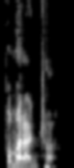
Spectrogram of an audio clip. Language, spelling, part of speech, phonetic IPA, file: Polish, pomarańcza, noun, [ˌpɔ̃maˈrãj̃n͇t͡ʃa], Pl-pomarańcza.ogg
